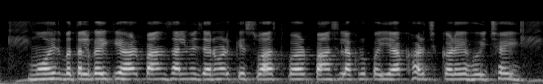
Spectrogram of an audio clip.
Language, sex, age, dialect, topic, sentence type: Magahi, female, 25-30, Western, agriculture, statement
